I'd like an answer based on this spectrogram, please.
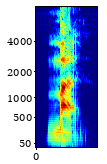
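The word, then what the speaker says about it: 慢: as in to e so it sounds the ending the a an final sounds just like it does here and here except we have an M before it so we have man and this means slow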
